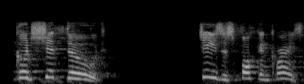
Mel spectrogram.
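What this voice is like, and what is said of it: Impression sounding like Bill Burr. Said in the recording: “if I try to do you, it ends up coming off exactly like Bill Burr”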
